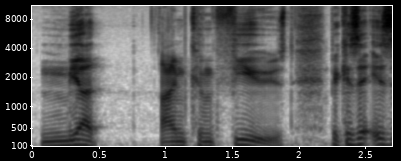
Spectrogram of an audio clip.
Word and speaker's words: 몇: So 몇 is how you should say it.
